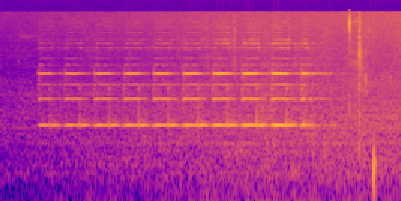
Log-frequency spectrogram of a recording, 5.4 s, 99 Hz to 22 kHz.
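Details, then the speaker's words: Heal Force EB03 electrosurgical generator demonstration: rapid repeating two-tone alarm beeps when the patient return electrode plate comes off the skin, meaning electrosurgery cannot continue because it could burn the patient. "this alarm shows you cannot conduct Sergio anymore because there it can cause burning to the patient"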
